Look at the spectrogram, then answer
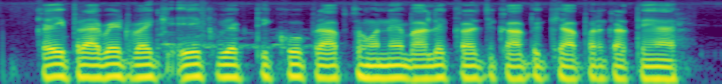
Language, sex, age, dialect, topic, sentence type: Hindi, male, 18-24, Awadhi Bundeli, banking, statement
